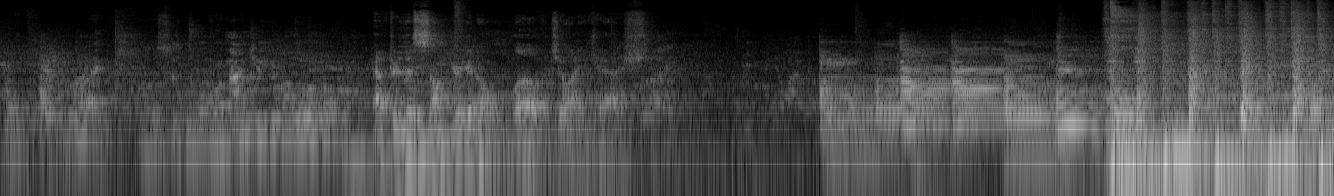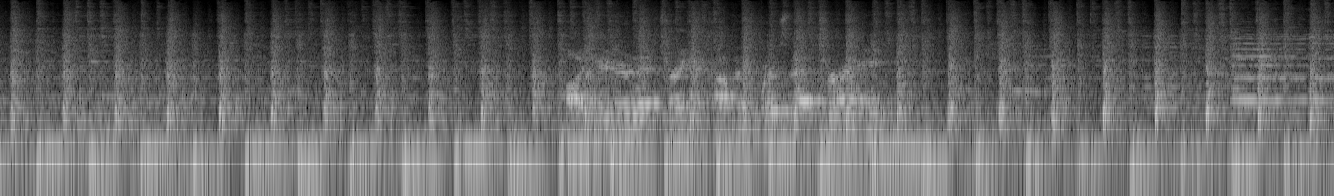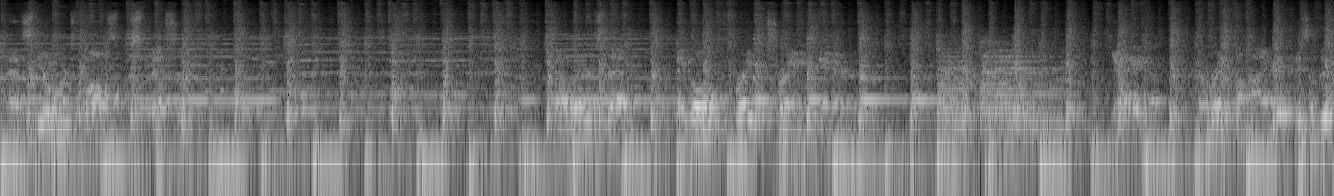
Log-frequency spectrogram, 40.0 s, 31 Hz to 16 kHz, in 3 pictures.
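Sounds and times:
live country band: 3.8 - 5.7, 8.2 - 40.0
fiddle sliding notes: 25.4 - 35.3.

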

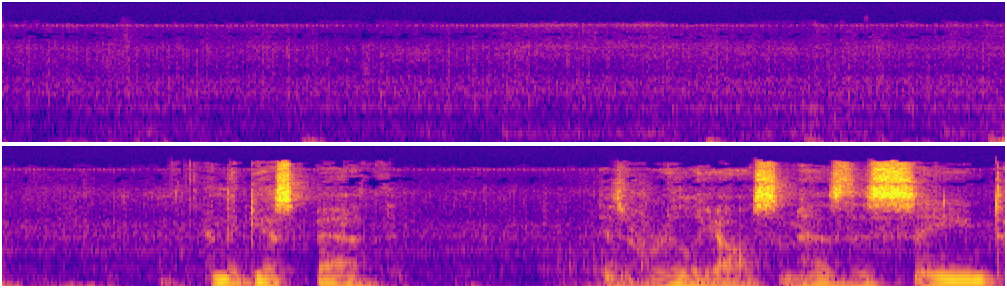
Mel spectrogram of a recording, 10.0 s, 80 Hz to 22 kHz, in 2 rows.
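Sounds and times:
soft footsteps: 0.3 - 6.1.

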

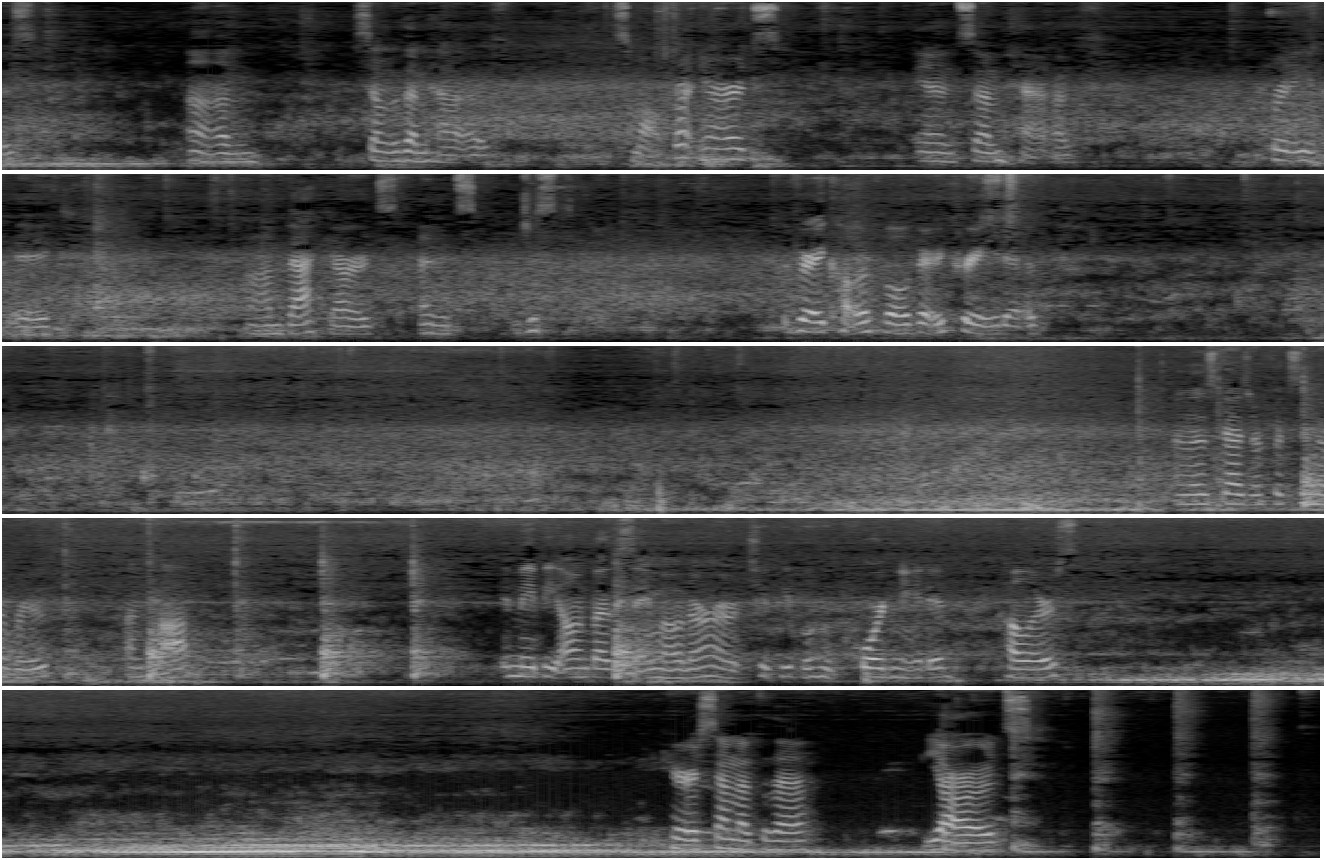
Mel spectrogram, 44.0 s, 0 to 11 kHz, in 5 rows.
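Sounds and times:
vehicle approaching rumble: 0.0 - 29.8, 30.7 - 42.4
traffic hiss: 0.0 - 42.3.

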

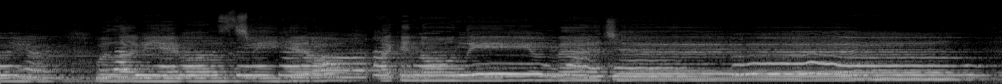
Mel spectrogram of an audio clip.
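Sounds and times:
women singing in close harmony: 0.0 - 10.0.

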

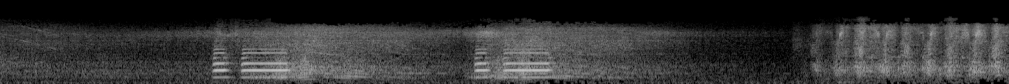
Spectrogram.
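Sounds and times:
hiss: 0.0 - 10.0.

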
